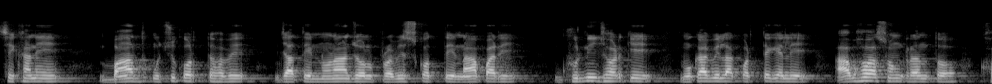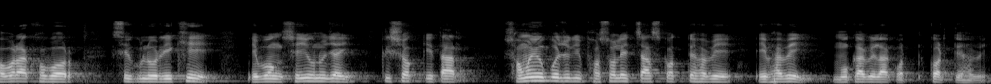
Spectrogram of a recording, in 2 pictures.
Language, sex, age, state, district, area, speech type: Bengali, male, 60+, West Bengal, South 24 Parganas, rural, spontaneous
